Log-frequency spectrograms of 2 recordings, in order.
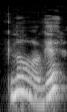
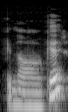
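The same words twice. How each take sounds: First: The word is said with toneme two. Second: The word is said with toneme one. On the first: "toneme two" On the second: "toneme one"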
